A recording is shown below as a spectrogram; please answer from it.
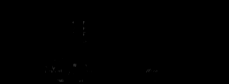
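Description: Faint computer mouse clicks: a quick pair a little under a second in, then a single softer click at about one and a half seconds.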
